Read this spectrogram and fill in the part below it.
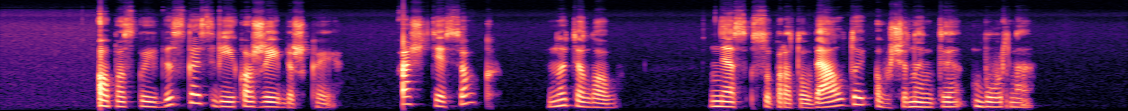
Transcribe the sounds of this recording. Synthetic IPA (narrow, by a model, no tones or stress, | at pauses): oːpɐskʊɪʋʲɪskɐsʋʲiːkoːʒɐɪbʲɪʃkɐɪ | ɐʃt̪ʲiɛsʲoːk | nʊt̪ʲɪlˠɐʊ | nʲɛssʊpɾɐt̪ɐʊʋʲæˑlˠt̪oːjɐʊʃʲɪnɐnʲt̪ʲɪbuːɾnɑː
